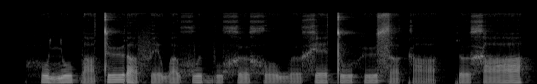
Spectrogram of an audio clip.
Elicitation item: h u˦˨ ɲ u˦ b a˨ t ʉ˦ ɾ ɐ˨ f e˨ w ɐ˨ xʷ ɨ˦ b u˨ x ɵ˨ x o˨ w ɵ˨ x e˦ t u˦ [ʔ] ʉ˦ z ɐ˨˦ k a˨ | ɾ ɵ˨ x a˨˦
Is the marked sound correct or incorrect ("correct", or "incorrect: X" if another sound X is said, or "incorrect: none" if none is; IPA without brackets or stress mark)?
incorrect: h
